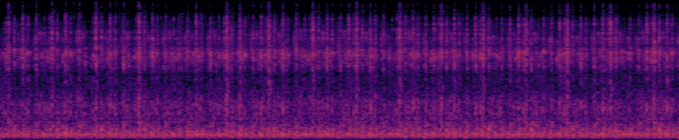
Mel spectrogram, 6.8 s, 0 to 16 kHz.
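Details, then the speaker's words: 1985 Chevrolet pickup with carburetor and electric choke, cold start around 30°F after sitting three weeks: slightly loose lumpy idle that seems near stalling, settling toward an even idle; normal cold idle. "It almost sounds like it's gonna die, but it won't. And I think after the electric choke tells it to, it's gonna open up a little bit, and then idle will start smoothing out some."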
